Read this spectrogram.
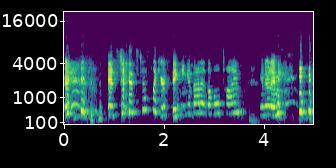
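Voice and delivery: high, giggling through the words; laughing. Real, not acted. Laughing with the host about the strong flower, high and giggly. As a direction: laugh it out as you talk.

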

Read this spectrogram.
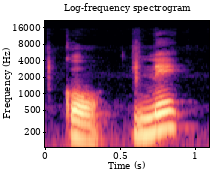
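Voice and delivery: "conejo" split, co, NE, jo; stress on NE. Shown as a demonstration. Teacher showing where the force is, "conejo" with NE stressed. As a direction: pause between beats of "conejo", hit NE. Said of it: "donde estaba la fuerza de la sílaba".

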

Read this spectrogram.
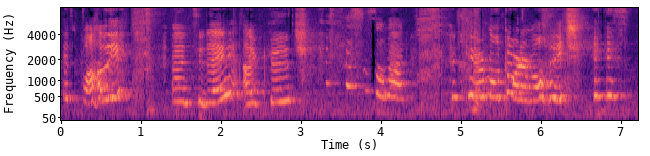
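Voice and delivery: high, laughing through the whole intro; can't keep a straight face; giggling intro. Real, not acted. Kid introducing a gross combo, giggling throughout.

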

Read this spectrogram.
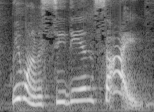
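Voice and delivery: lightly voiced bunny begging; eager bunny. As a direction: ask like an eager small child. Grace begs to come in.

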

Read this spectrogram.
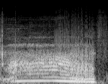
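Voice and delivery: sharp cry of pain; short loud yelp of hurt. Real, not acted. Hurt in game, lost health.

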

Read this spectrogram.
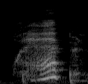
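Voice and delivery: near-whispered retold question; soft, breath-only question; hushed concern. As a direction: imitate a child asking very softly. Little brother asks, as she cries.

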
